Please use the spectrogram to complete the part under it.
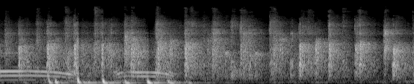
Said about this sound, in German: Ihr wart ganz toll. Vielen Dank. Bitte einmal Applaus für die Engel.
